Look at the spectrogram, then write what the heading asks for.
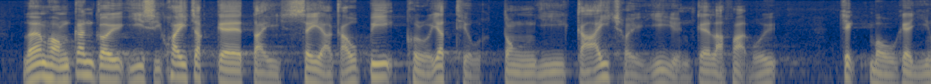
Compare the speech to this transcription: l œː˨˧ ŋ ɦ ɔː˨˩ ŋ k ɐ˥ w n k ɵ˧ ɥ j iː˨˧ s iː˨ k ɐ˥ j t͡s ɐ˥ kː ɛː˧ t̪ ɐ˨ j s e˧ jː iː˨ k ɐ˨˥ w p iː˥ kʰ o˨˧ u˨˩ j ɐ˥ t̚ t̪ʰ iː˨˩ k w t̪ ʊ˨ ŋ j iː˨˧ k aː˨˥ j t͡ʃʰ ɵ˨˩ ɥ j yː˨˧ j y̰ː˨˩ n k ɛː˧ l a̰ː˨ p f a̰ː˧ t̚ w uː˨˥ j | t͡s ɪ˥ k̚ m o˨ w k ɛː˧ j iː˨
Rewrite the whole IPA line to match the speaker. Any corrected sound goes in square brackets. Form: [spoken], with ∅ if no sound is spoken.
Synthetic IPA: l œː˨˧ ŋ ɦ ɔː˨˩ ŋ k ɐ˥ [∅] n k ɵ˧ ɥ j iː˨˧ s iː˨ [kʰ] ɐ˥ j t͡s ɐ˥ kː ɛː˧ t̪ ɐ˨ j s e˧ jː [aː˨] k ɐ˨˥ w p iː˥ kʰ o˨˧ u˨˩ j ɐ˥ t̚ t̪ʰ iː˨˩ [∅] w t̪ ʊ˨ ŋ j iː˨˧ k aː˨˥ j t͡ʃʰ ɵ˨˩ ɥ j [iː˨˧] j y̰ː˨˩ n k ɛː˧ l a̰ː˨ p f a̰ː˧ t̚ w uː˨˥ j | t͡s ɪ˥ k̚ m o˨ w k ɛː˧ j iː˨

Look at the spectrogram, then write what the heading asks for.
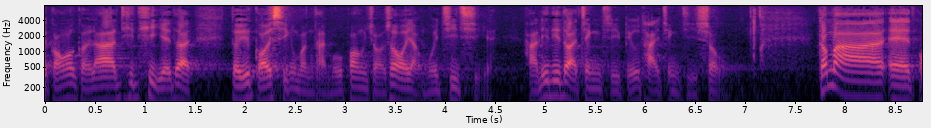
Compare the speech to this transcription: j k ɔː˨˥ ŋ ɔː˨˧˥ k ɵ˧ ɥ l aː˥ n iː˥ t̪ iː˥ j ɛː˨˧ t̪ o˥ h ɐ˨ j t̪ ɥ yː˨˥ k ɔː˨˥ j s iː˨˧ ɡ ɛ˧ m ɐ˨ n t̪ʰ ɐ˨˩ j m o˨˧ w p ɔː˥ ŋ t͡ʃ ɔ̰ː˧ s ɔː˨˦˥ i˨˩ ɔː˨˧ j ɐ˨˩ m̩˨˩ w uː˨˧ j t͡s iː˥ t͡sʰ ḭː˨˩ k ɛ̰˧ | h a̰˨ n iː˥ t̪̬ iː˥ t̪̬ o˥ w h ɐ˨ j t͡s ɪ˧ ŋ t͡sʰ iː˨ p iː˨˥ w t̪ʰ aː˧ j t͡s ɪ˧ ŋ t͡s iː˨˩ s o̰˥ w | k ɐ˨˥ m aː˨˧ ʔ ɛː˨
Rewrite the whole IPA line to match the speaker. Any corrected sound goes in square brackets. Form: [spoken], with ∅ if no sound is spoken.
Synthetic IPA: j k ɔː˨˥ ŋ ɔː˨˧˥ k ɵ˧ ɥ l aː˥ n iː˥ t̪ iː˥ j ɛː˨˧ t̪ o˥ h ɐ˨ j t̪ ɥ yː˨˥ k ɔː˨˥ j s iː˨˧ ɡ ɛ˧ m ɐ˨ n t̪ʰ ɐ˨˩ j m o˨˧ w p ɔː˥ ŋ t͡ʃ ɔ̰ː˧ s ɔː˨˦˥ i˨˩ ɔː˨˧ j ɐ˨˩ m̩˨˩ w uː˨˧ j t͡s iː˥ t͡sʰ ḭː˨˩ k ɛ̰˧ | h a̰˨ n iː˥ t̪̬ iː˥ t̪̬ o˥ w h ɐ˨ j t͡s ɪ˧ ŋ [t͡s] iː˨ p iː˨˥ w t̪ʰ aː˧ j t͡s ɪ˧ ŋ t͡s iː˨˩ s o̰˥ w | k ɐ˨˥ m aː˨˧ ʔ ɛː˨

